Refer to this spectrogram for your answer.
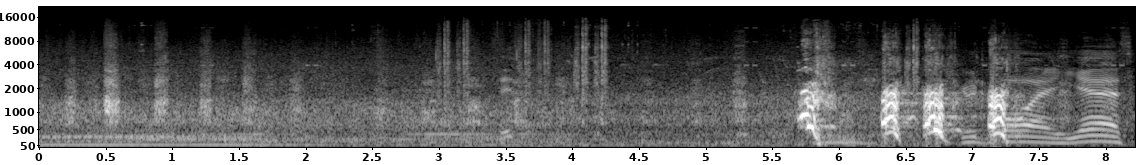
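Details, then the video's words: German Shepherd in obedience training: faint speech and soft sounds at first, then four loud barks near the end, followed by a rising whine with stacked harmonics. "German Shepherds - On and Off on command!"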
